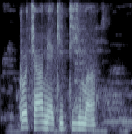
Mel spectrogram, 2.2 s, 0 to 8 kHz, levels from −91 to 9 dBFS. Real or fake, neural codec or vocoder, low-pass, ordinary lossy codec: real; none; 7.2 kHz; Opus, 24 kbps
